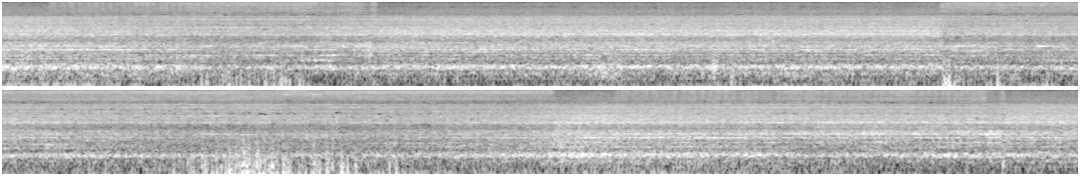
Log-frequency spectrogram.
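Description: Band sawmill's blade cutting lengthwise through a teak log: a steady, loud hiss of the cut over the running machine, with a brief low rumble about two-thirds of the way through.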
